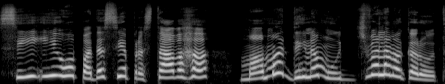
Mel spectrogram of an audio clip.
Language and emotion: Sanskrit, happy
